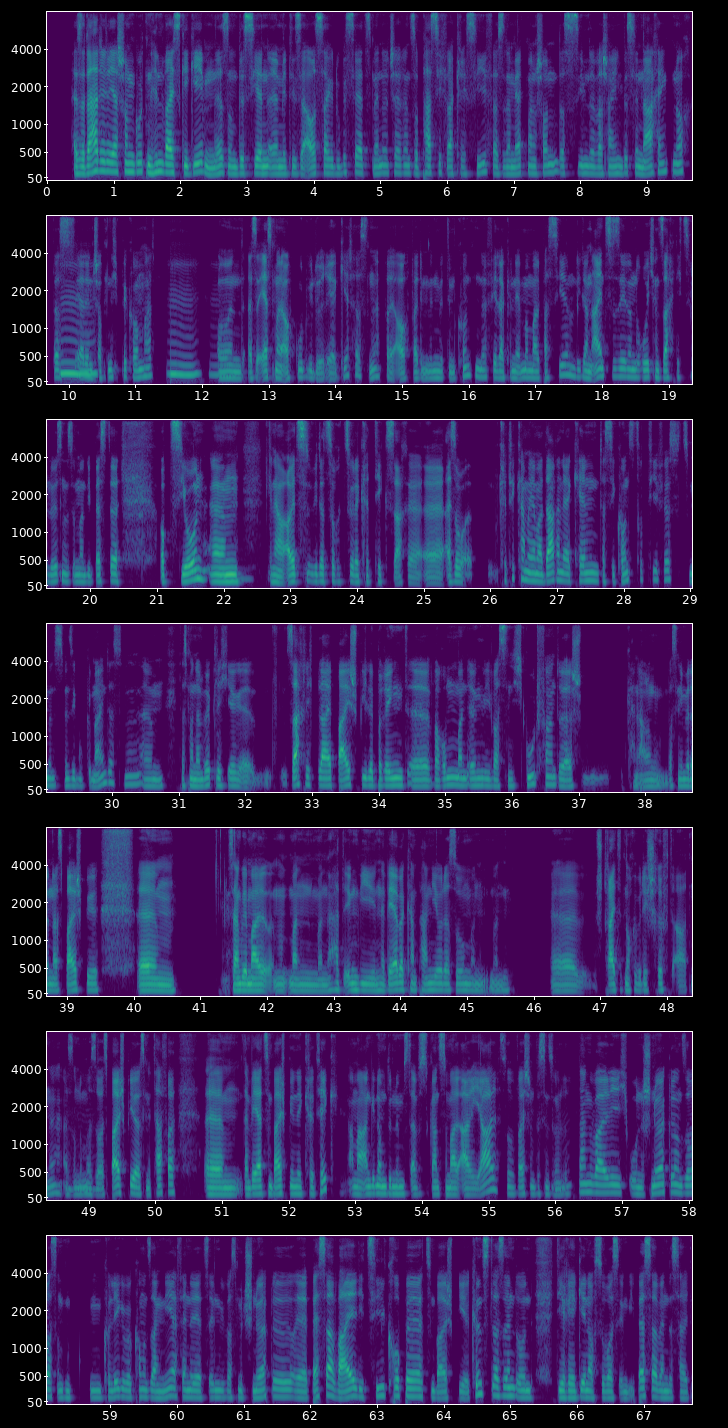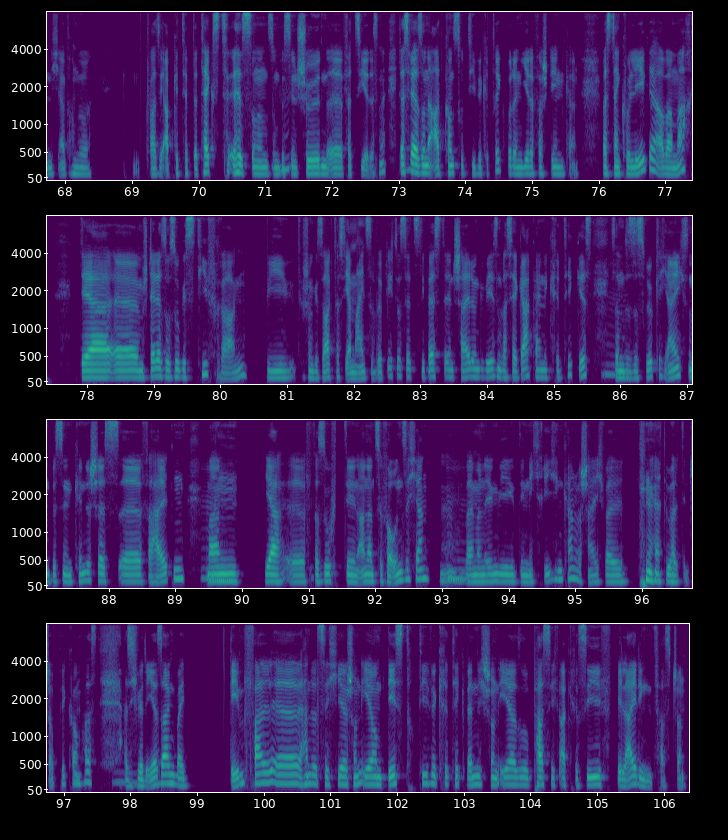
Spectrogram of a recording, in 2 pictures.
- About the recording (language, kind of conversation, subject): German, advice, Woran erkenne ich, ob Kritik konstruktiv oder destruktiv ist?
- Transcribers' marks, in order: laughing while speaking: "ist"; chuckle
